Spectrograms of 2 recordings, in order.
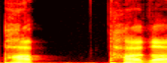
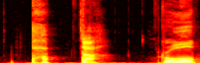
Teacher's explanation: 그래서 밥 다가 아니라 밥다로 발음이 되는 거지. 디귿이 비읍의 영향을 받아 쌍디귿으로 교체가 되었네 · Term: 된 소리 되기, 된소리 되기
